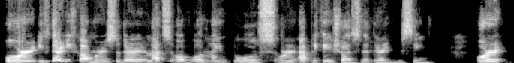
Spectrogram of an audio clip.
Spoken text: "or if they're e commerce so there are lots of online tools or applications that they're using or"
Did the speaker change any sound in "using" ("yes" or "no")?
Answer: yes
